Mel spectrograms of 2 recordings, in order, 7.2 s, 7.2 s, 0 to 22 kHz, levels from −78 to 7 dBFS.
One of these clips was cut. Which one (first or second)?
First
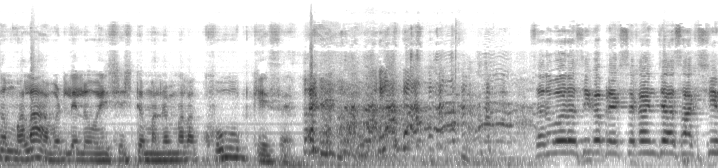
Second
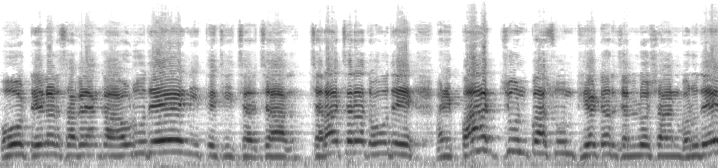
first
